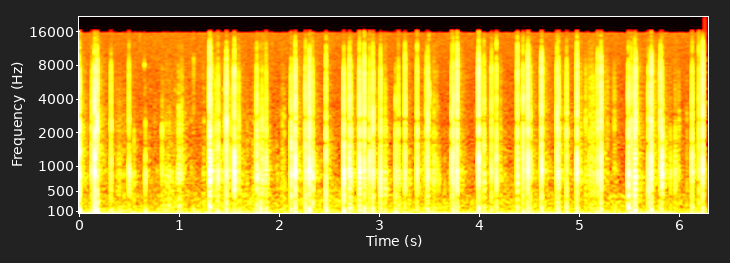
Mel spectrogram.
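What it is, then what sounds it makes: Coated canvas pouch. A Louis Vuitton Damier checkered coated canvas pouch, held close to the mic in both hands, is tapped and scratched with long nails. Quick, dry clicking taps land in dense irregular bursts over a steady scratchy, crinkly rustle, each tap cutting off almost at once with a bright edge and a faint tone near 880 Hz.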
